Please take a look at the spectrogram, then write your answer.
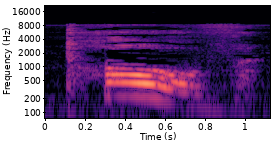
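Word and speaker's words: טוֹב: We have Tov. Notice that's a V pronunciation. Tov.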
